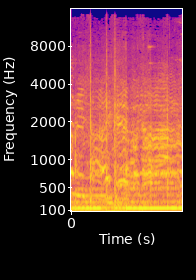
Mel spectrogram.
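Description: Adivasi folk dance music: quick hand-drum strokes on a barrel drum (mandar) with singing over a steady low drone.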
